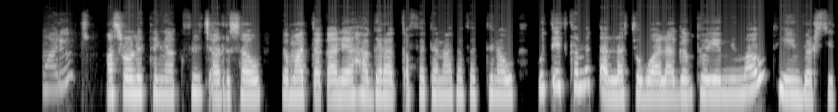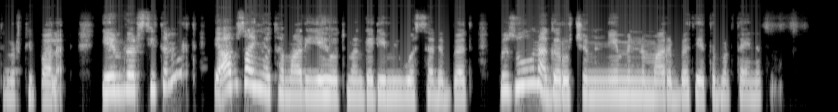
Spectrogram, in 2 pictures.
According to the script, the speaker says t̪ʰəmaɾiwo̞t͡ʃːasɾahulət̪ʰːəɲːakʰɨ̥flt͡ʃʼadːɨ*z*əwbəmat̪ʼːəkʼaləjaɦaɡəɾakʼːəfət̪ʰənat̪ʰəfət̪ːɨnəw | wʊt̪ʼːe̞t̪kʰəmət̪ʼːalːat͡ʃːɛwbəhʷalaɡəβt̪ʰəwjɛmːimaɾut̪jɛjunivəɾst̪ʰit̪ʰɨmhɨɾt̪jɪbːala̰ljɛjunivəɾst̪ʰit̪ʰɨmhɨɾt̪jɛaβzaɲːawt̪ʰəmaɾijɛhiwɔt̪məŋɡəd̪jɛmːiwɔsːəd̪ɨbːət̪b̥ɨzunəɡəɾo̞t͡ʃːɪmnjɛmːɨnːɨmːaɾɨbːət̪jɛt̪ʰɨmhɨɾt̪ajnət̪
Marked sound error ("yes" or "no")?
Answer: yes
